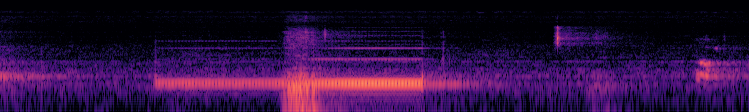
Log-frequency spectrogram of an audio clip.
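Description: A phone call rings out while waiting for pickup: a single steady, buzzy ringback tone lasting about two seconds over a quiet background, followed by a faint, brief click.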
